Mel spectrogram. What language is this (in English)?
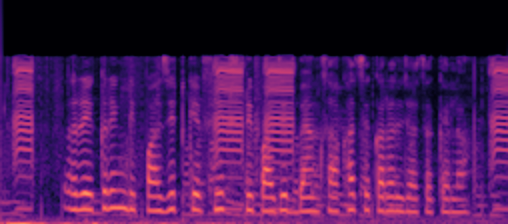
Bhojpuri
